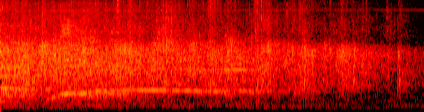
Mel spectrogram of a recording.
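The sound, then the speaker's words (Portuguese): An audience at a church worship service claps together in dense, steady applause to the Lord, holding strong before easing off slightly toward the end, with a faint sustained vocal tone riding briefly over it. “Aplauda o Senhor e adoro.”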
